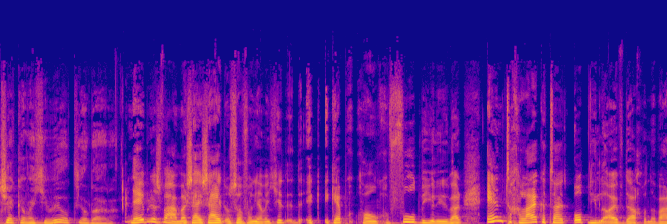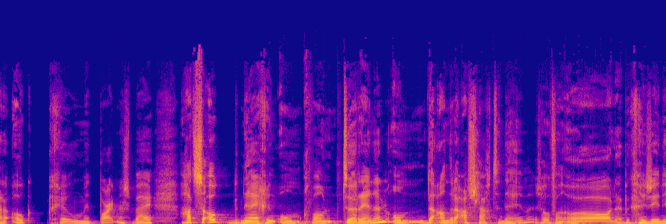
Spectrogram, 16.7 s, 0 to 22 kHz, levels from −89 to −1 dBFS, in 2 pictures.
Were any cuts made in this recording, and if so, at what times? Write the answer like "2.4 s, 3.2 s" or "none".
none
